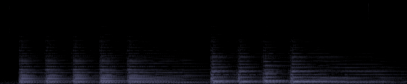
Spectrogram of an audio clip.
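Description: GarageBand's Classical Grand virtual piano track playing solo: two short phrases of a few notes each, the second starting about halfway through, each note dying away. It sounds a little brighter and thinner, with more high end, less low end and more air, because its treble is raised, its bass cut and light compression added.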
